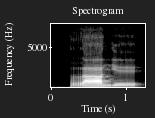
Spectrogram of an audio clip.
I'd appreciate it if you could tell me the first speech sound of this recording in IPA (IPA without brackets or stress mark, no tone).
r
